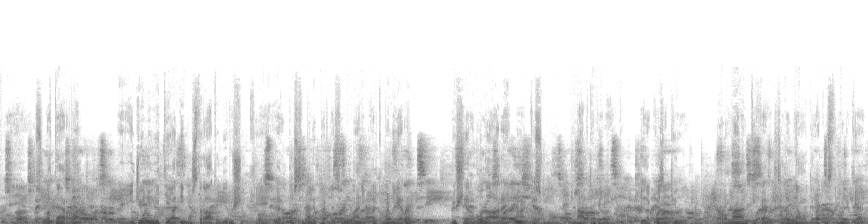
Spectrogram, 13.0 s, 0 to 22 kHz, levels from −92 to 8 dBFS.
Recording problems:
chatter from many people; loud; throughout; 1 dB below the speech

